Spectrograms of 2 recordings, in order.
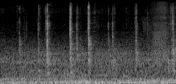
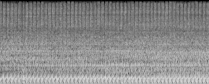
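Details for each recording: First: Snapper Hi-Vac mower on trickle-charged battery: steady free-spinning starter whir with no cranking; the bendix does not throw out to engage the flywheel. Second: Snapper Hi Vac single-cylinder mower whose starter Bendix would not engage the flywheel, now started with a stronger battery: it runs strong and steady with an even beat and no stumbling. Normal running.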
